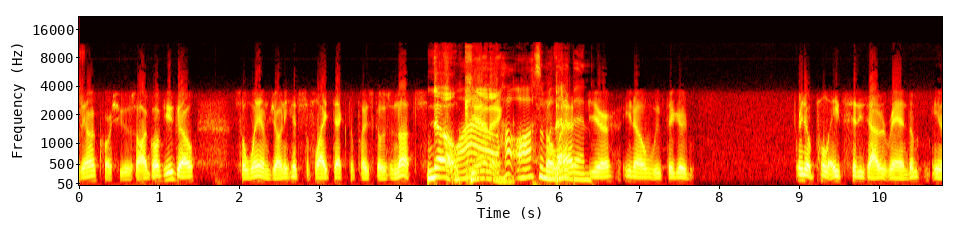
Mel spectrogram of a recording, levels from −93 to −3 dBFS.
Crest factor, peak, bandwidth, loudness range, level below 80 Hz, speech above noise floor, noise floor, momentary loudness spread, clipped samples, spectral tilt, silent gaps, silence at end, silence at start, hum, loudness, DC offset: 14 dB; -2 dBFS; 11.5 kHz; 4 LU; -50 dBFS; 36 dB; -51 dBFS; 6 LU; under 0.1%; -6 dB/octave; none; 0 s; 0 s; none; -15 LUFS; under 0.1%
